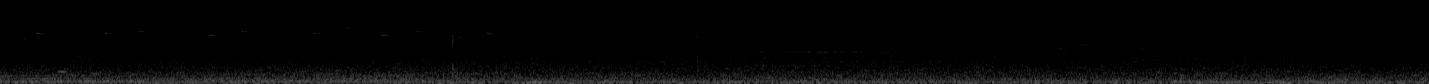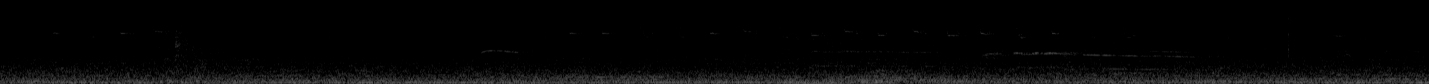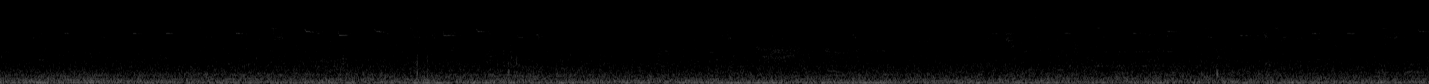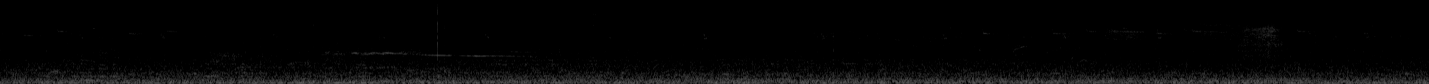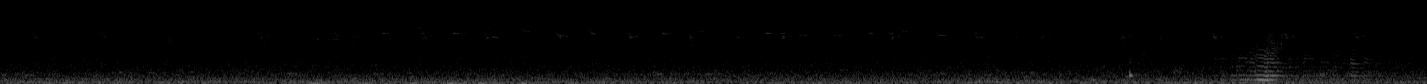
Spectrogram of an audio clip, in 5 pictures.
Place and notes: вулиця Зарічна, Вінниця, Вінницька область, Україна - Alley12,7sound2fishermen
Ukraine / Vinnytsia / project Alley 12,7 / sound #2 / fishermen
27 June 2020, ~13:00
